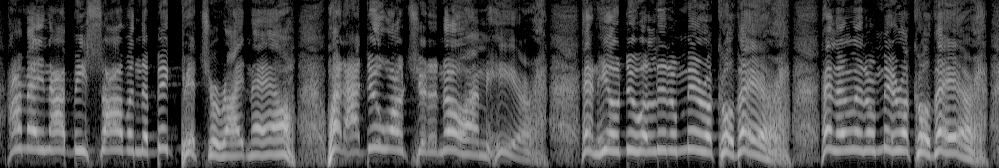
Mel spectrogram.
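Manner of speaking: high, loud full-force sermon delivery; impassioned preaching. Real, not acted. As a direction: preach it in loud, driving bursts.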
